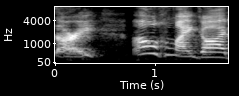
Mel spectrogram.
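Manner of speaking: cracking up mid-sentence, laughing through the words. Breaking off mid-explanation after reading something funny, laughing while talking. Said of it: "I am fucking cracking up".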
